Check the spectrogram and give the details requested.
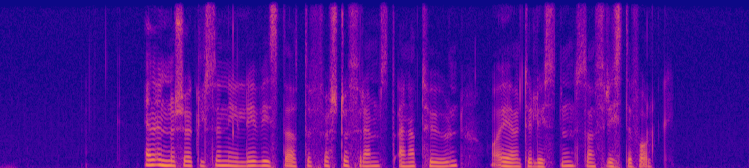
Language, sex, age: Norwegian, female, 24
